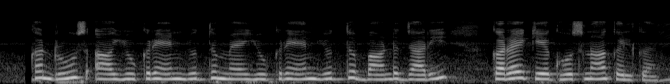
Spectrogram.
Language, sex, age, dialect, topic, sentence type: Maithili, female, 18-24, Eastern / Thethi, banking, statement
